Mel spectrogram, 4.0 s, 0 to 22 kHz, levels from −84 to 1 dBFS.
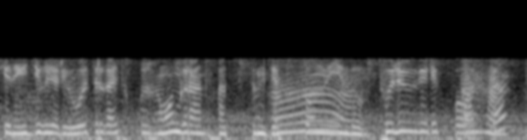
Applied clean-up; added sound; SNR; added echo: none; Engine; 14 dB; none.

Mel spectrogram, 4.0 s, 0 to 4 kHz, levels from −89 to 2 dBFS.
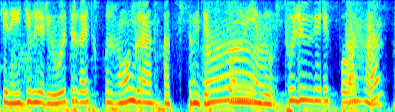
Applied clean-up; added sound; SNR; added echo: none; none; none; none.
